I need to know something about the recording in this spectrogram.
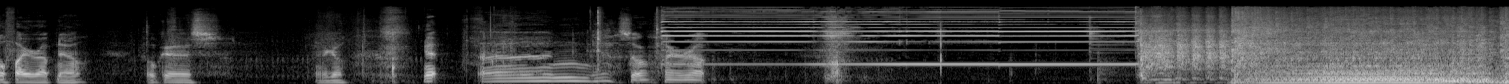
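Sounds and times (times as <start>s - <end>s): warning buzzer tone: 6.6s - 12.0s
car engine running: 11.5s - 15.0s.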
